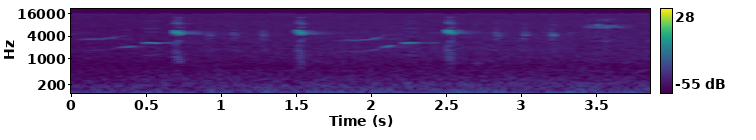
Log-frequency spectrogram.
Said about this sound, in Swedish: Jag tror att det är en härmsångare jag hör, men om jag förstår rätt så är den ganska sällsynt här i Österbotten.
